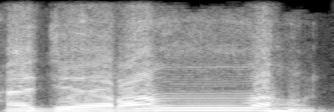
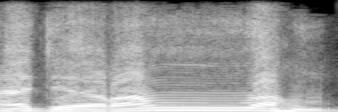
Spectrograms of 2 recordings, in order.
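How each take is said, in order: The two takes are said the same way.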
